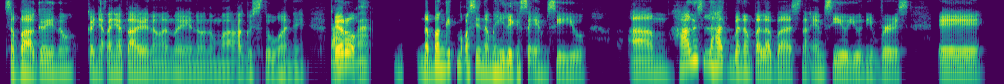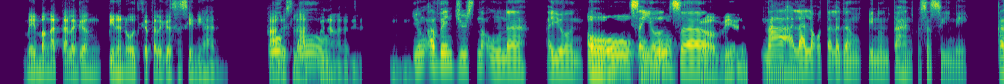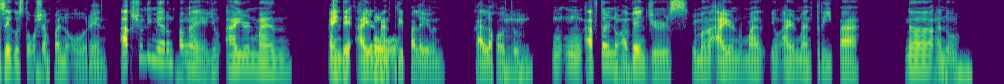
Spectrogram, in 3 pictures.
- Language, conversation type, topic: Filipino, podcast, Paano nagkakaiba ang karanasan sa panonood sa sinehan at sa panonood sa internet?
- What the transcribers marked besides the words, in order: none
